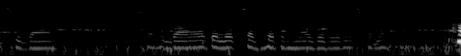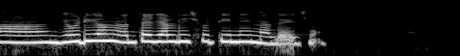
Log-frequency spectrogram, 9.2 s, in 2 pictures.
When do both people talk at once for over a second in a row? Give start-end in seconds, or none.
none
